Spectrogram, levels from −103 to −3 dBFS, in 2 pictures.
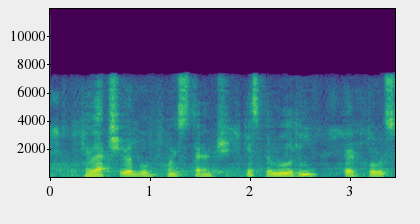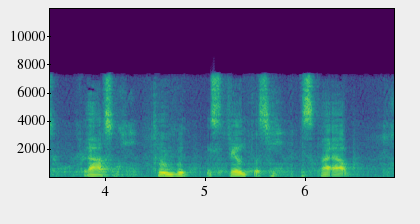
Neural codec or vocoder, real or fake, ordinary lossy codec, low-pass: codec, 16 kHz, 1 kbps, FunCodec, trained on Chinese and English, 50 frames a second; fake; AAC, 64 kbps; 7.2 kHz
